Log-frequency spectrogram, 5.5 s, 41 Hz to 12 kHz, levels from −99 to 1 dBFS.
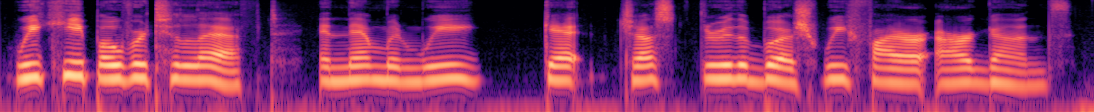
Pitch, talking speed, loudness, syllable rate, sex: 200 Hz, 195 wpm, -18 LUFS, 4.1 syllables/s, female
